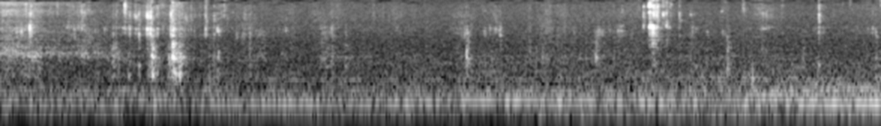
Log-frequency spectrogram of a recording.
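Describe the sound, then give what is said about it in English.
Faint crisp biting and chewing of a bagel, with a few soft crunchy bites scattered across a quiet background and no talking. “Let me just finish eating my bagel.”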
